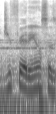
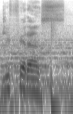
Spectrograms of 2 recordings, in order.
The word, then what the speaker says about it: différance: Notem que eu pronuncio da mesma forma que diferença, mas ele a escreve com a letra A em vez da letra Eia. No francês, a diferença é inaudível, só se percebe ao escrever.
